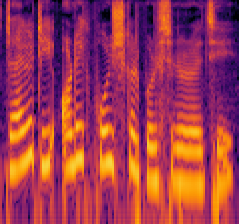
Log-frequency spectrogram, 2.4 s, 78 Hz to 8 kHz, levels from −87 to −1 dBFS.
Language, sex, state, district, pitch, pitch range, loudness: Bengali, female, West Bengal, Cooch Behar, 245 Hz, 190-265 Hz, -15 LUFS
